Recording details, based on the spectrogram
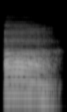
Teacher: la voyelle orale ouverte et tirée antérieure. Ah, comme dans date.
